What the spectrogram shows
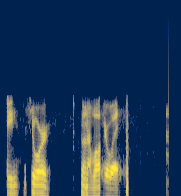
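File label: FIRE Operations, p25; FIRE OPS 4; wake p25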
